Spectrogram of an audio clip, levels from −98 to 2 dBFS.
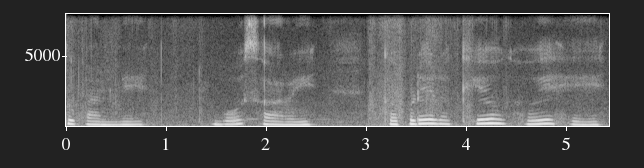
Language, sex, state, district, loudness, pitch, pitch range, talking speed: Hindi, female, Uttar Pradesh, Saharanpur, -15 LUFS, 230 Hz, 205-260 Hz, 90 wpm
